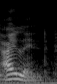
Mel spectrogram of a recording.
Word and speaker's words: island: silent letters and whatnot, you will know that the correct way to enunciate this is by silencing the S in the island, making it to be enunciated as island.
